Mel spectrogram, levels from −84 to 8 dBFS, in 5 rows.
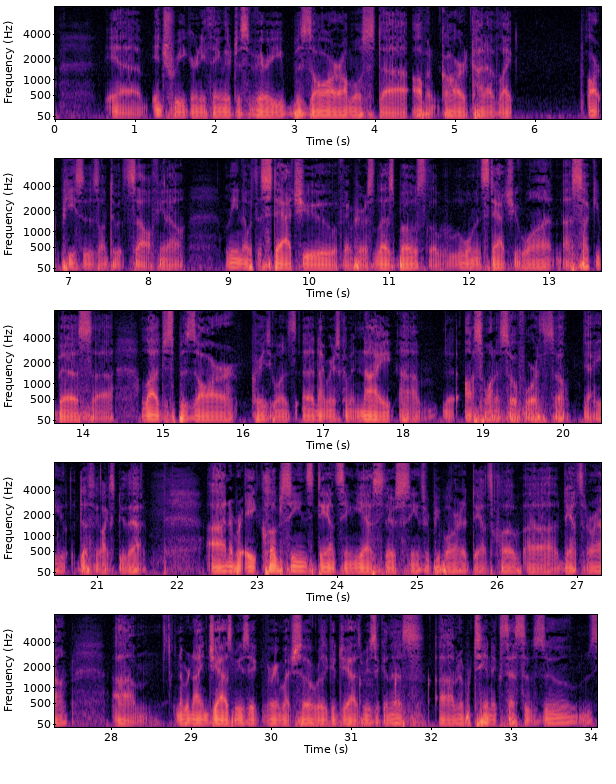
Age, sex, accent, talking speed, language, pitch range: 40-59, male, American, 170 wpm, English, 65-80 Hz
